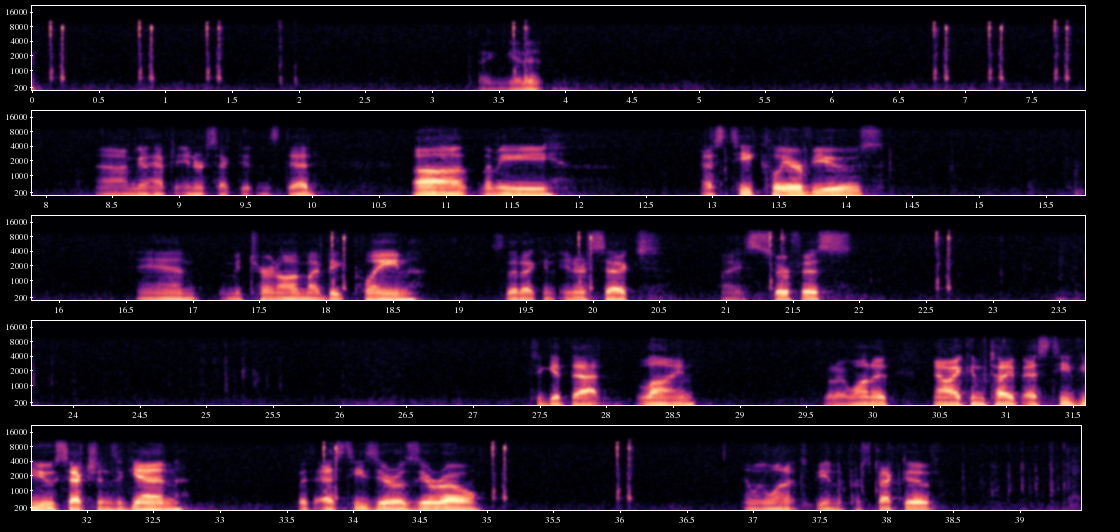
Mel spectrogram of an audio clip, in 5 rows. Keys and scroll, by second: 7.9 Escape, 12.8 s, 14.2 c, 14.3 l, 14.6 Return, 24.7 e, 25.1 r, 25.3 s, 25.5 e, 25.9 Return, 31.5 Return.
